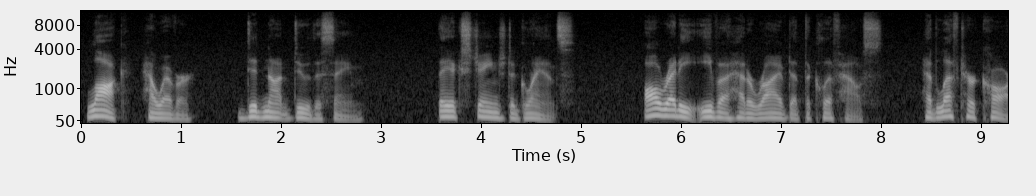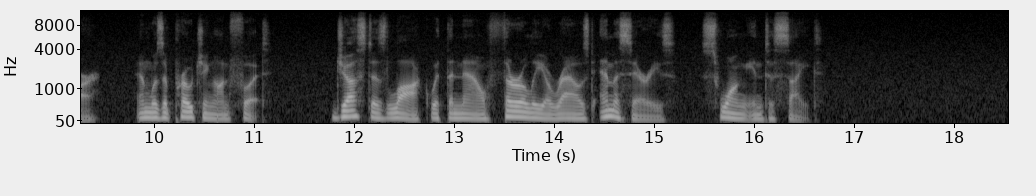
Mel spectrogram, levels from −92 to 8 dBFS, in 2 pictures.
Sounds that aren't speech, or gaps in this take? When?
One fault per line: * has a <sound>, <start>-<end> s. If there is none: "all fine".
all fine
